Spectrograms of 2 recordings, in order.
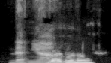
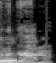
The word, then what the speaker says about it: Negreanu: I sold a Daniel Negreanu, or how do you pronounce his name? Negreanu? Netanyahu? No, you ever watch poker? You ever watch like World Series of Poker? Oh, yeah. Daniel Negreanu.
